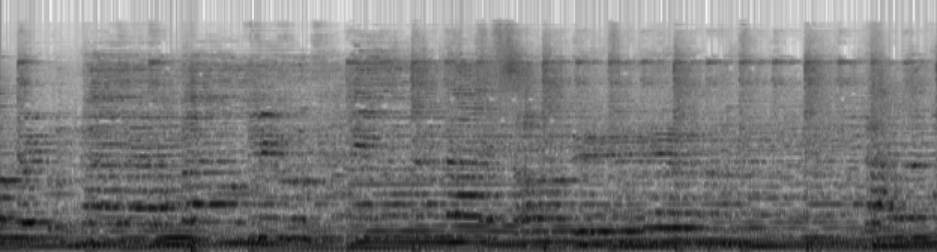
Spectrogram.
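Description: A man singing a soft-rock ballad into a microphone over a recorded backing track.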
